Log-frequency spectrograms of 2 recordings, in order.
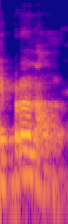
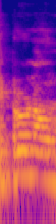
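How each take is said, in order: First: प्रोनाउन said with a short open first vowel, "pruh-NAUN"; corrected pronoun. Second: प्रोनाउन said with a full "oh" in the first syllable, "pro-naun"; mispronounced pronoun. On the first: Teacher correcting students' reading, प्रोनाउन pronounced "pranaun". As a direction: say प्रोनाउन as "pra-naun", without the round o. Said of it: "ये प्रोनाउन है". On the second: Teacher showing students the mistaken reading, प्रोनाउन with a clear "pro". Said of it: "इसे प्रोनाउन नहीं बोलते हैं". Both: Shown as a demonstration.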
